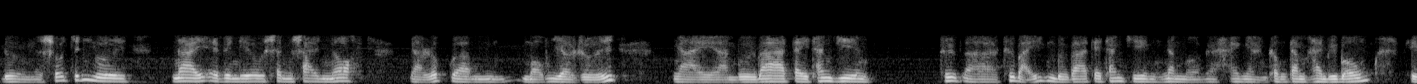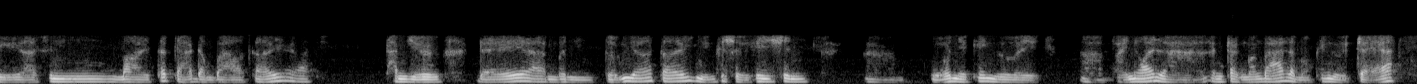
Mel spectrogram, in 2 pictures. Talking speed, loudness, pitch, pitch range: 150 wpm, -19 LUFS, 130 Hz, 115-145 Hz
